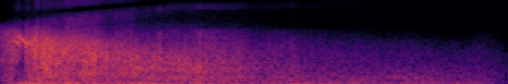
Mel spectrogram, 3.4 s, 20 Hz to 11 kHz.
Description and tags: TS FX Korgtriton2 (7) 3
Nice FX sound
electronic, fx, hip-hop, hit, house-music, loop, music-loop, sample, sound, stab, synth-loop, trap, trap-music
